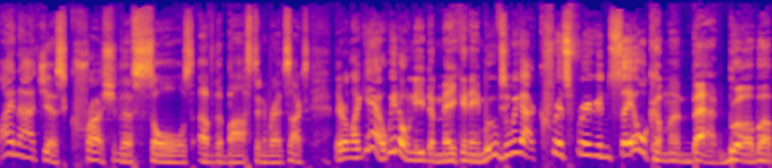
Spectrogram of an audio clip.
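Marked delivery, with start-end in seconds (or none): 3.8-7.7 put-on New York accent. Baseball commentator imitating the Red Sox, in a put-on New York accent. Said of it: "that was more of a New York accent".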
